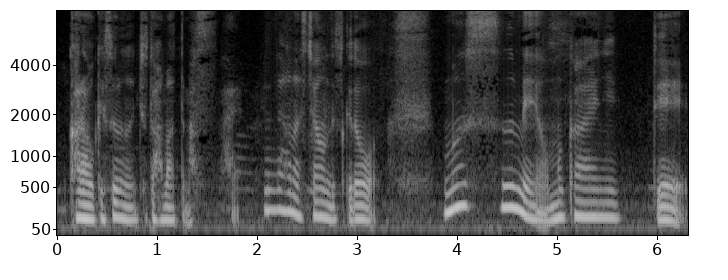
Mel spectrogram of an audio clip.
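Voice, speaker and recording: A woman's voice: deep voice, warm tone. A woman from Kobe with a Harima Kansai dialect, chatting casually and playfully to her viewers as a vlogger, rambling into asides. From Kobe, Hyogo, Japan. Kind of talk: casual solo chat to camera.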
